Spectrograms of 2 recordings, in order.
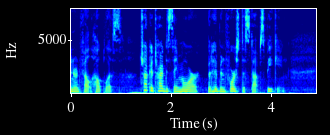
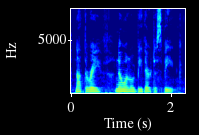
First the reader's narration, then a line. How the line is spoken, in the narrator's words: Shinabi added gravely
